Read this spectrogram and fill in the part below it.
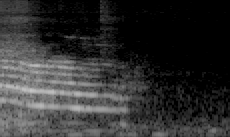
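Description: A pet cat gives a single clear, close meow that tails off quickly, heard alone with no talking.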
